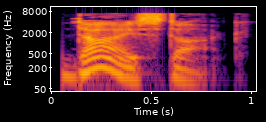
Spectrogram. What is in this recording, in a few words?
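"diestock", British English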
